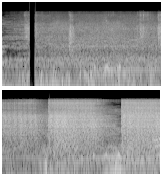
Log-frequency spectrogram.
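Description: Rapid bursts of automatic gunfire in the video game Free Fire, loud and sustained, getting denser and louder toward the end, with no talking.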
